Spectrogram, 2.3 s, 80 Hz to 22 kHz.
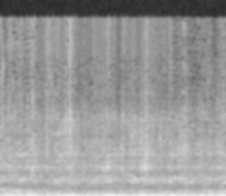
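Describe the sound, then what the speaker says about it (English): A 1964 Buick LeSabre estate wagon idles with an aftermarket cam, giving a steady, loud low rumble with a faint lope throughout, with no other sounds over it. "Let's listen to this. Does have that cam. Little lobe, little rumble."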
